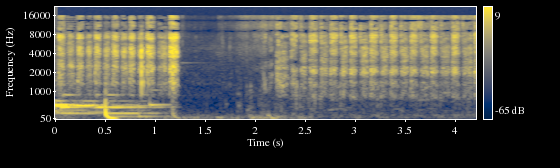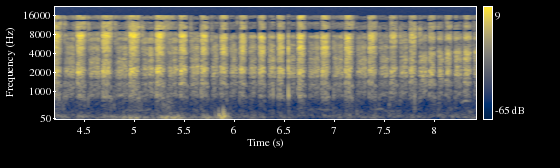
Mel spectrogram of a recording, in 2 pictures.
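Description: A fluffy French bulldog panting quickly and evenly, faint. Background music stops about a second in, before the panting is heard alone.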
